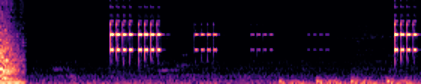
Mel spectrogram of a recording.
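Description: iPhone alarm going off: short bursts of rapid beeping at one steady pitch, a loud pair of bursts about one and a half seconds in, fainter bursts after that, and loud bursts again near the end.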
